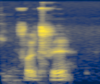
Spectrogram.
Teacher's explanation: 취 발음할 때는. 그래서 이 R 발음 때문에 T까지도 입술을 동그랗게 만들어주는 거예요. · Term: TR 발음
